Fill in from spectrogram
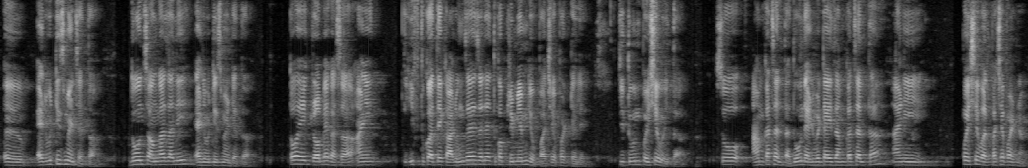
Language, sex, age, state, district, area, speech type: Goan Konkani, male, 18-30, Goa, Tiswadi, rural, spontaneous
